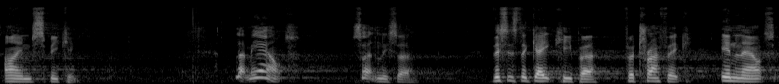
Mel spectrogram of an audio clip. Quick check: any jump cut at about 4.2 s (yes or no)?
no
